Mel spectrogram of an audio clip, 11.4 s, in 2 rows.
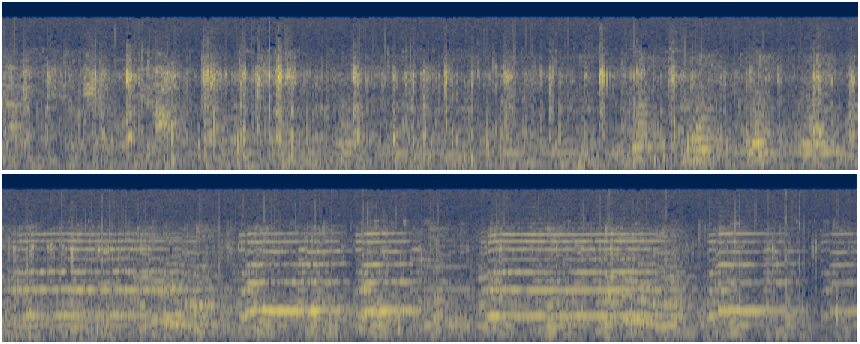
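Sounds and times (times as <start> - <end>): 
hoofbeats of a cavalry troop's horses ridden into a mountain pass: 0.0 - 11.3
sustained tones: 4.2 - 11.3.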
